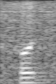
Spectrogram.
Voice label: good, Afrikaans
